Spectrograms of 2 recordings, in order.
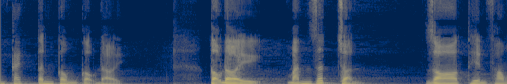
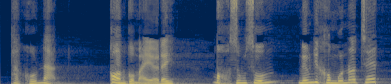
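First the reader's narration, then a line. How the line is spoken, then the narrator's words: Shouting. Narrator (Vietnamese): Hồng Anh vừa nhìn thấy Thiên Phong do dự thì hét lên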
